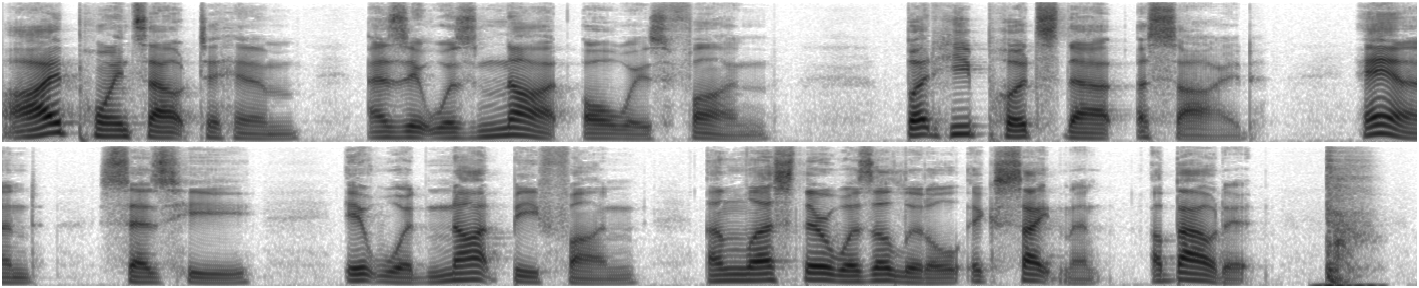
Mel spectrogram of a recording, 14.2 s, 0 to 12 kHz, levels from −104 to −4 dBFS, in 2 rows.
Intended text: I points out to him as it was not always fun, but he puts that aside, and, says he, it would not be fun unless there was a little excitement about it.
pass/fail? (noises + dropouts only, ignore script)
fail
